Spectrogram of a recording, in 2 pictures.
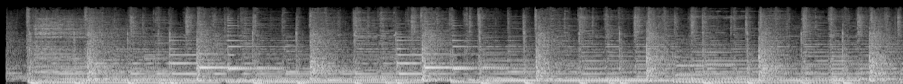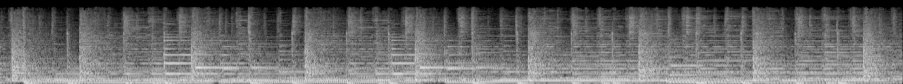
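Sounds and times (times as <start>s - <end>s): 
instrumental music: 0.1s - 18.0s.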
